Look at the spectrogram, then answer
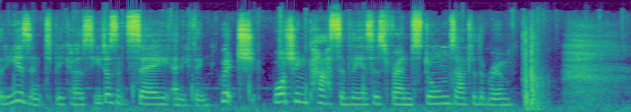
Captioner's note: door slams; Regulus sighs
